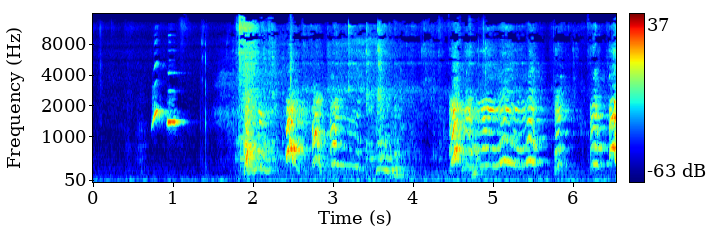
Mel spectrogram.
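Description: Dog vocalizing: a short high whine about a second in, then two runs of barking and yelping, the first from about two seconds in and the second from about four and a half seconds.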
